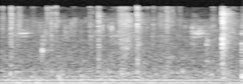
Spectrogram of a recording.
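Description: Steady low hum with a few faint light clicks and taps.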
